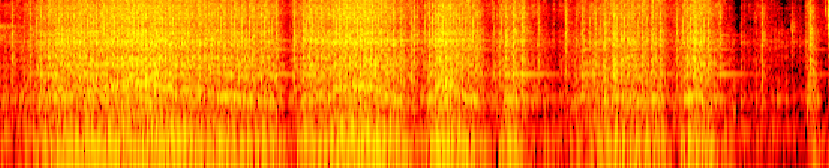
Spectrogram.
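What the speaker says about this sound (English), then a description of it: "I'm going to go ahead and stitch in the ditch on this pink triangle here" Close and loud, a sewing machine runs steadily while stitching in the ditch on a diamond quilt block, its fast needle rhythm briefly slowing and restarting near the end.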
